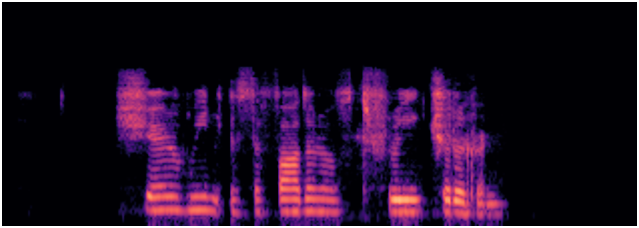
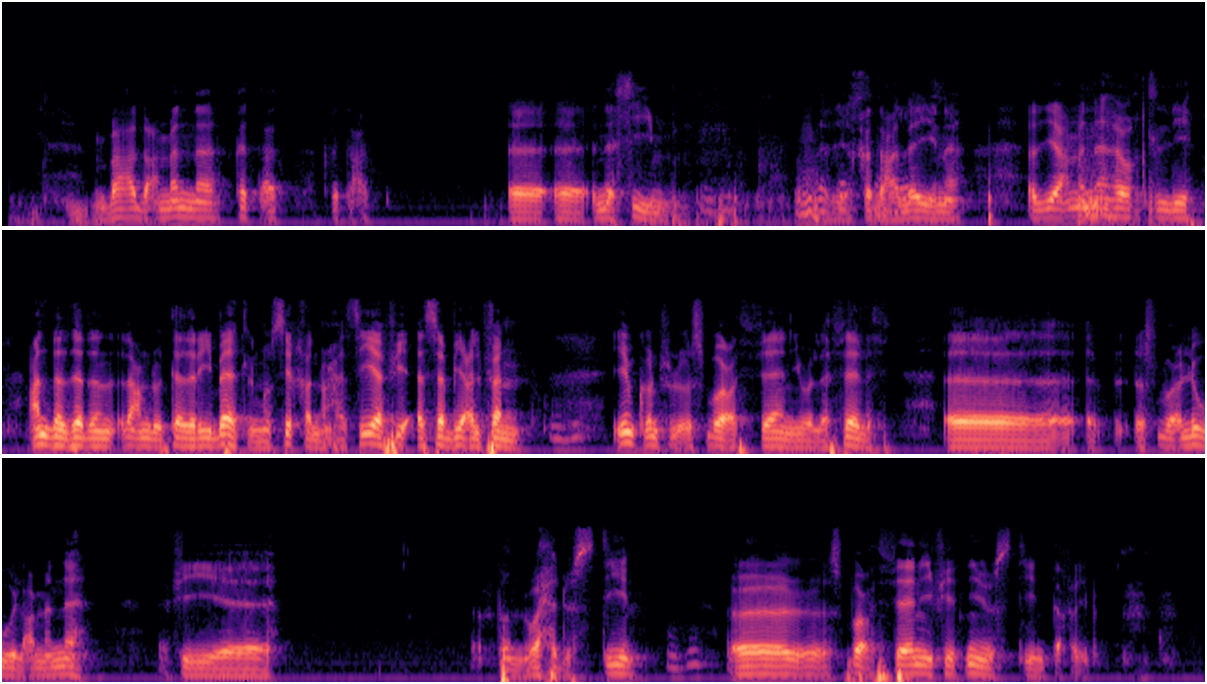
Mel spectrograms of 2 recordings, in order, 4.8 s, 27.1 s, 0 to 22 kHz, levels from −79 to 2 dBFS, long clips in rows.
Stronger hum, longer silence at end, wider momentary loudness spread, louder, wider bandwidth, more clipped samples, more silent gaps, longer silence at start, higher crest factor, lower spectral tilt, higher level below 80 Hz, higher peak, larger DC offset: neither; about the same, 1 s vs 0.9 s; second, 13 LU vs 18 LU; about the same, -22 LUFS vs -21 LUFS; about the same, 7.6 kHz vs 7 kHz; neither; neither; first, 0.85 s vs 0.55 s; about the same, 18 dB vs 20 dB; second, -4.5 dB/octave vs -6.5 dB/octave; second, -66 dBFS vs -34 dBFS; second, -6 dBFS vs 0 dBFS; neither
